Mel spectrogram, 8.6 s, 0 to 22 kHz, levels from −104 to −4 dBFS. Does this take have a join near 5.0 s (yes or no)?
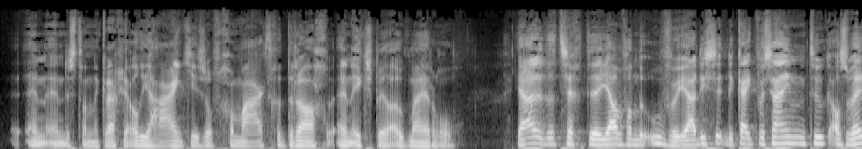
yes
